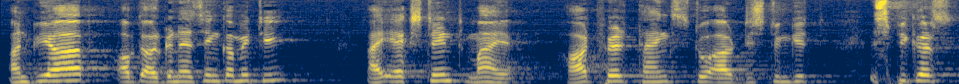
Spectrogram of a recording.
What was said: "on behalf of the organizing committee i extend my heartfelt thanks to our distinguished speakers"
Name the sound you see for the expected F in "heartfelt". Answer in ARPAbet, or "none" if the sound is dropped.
P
